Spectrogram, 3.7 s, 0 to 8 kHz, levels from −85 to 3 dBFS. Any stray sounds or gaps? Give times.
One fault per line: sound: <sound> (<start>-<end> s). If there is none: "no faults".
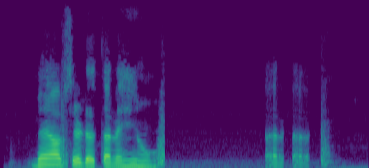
sound: laugh (2.7-3.1 s)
